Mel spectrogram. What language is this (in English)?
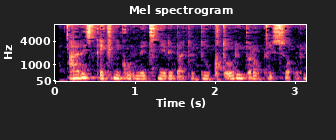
Georgian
